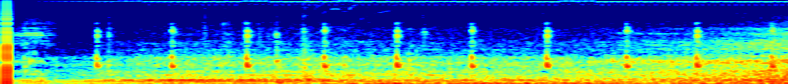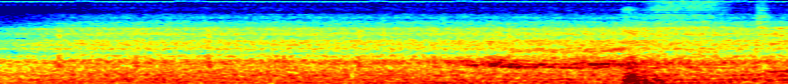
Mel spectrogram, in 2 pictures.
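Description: Steady ticking about four times a second that fades out after a few seconds. Then street traffic, a short tyre squeal and one loud thud about seven seconds in: a car running a red light crashing into a pickup truck.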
